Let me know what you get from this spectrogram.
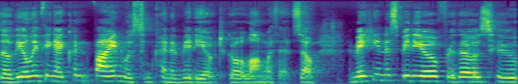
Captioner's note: in English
